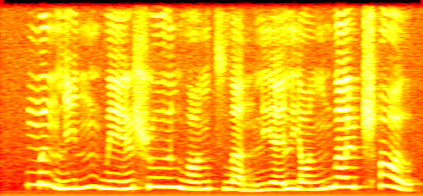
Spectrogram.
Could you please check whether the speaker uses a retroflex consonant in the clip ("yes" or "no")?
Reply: yes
